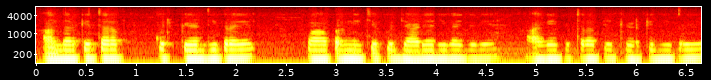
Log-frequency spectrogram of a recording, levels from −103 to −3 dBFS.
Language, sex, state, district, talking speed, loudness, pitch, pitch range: Hindi, male, Bihar, Araria, 215 wpm, -16 LUFS, 140 Hz, 140-145 Hz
